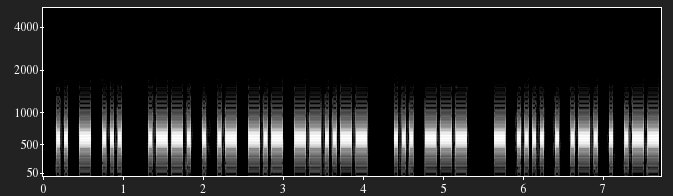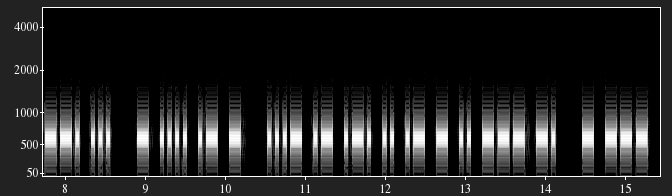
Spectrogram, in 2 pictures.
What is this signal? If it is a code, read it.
Morse code, heard as a keyed tone, about 25 wpm, 600 Hz. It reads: ITS PEAK, SO THERE'S THAT VARIATION TO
